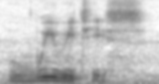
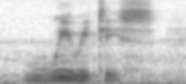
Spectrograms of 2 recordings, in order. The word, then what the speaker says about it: vivitis: Notice that it's a short I, so it's vivitis, vivitis. Stress accent on the first syllable.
